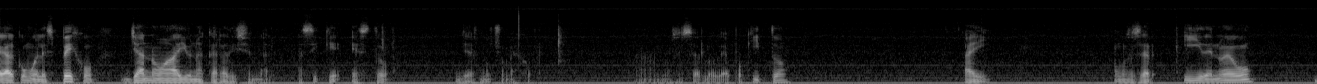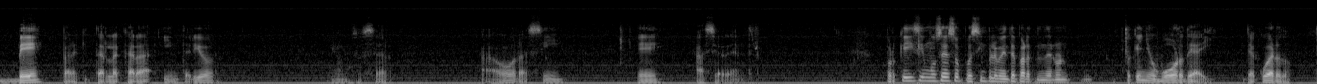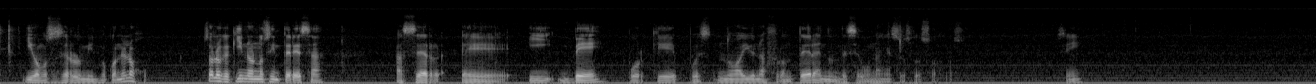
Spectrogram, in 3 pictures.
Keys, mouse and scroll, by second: 3.8 e, 9.4 shift+click, 11.7 i, 13.4 b, 15.4 click, 17.0-18.8 middle drag, 19.4 e, 21.4 click, 21.8 middle click, 22.4 Tab, 23.0-24.4 drag, 24.4 middle click, 25.1 shift+click, 26.4 Tab, 27.0 right click, 27.6 middle click, 31.1 i, 32.8 click, 33.2-34.3 middle drag, 35.3 e, 37.6 click.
